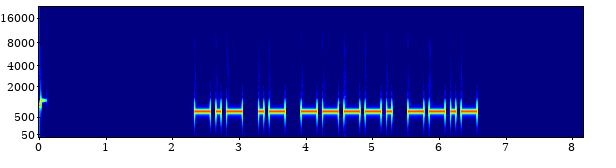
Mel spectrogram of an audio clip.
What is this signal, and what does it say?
Morse code, heard as a keyed tone, about 15 wpm, 700 Hz. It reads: KA9Q
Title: USA Call Signs - 4 Characters - Repeated 2x - 15wpm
